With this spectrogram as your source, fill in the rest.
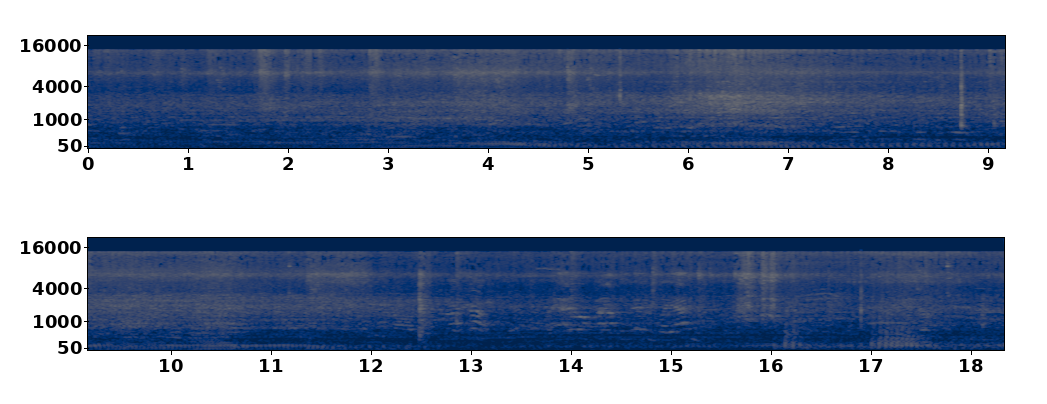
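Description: Small metal parts click and clink.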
